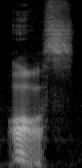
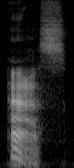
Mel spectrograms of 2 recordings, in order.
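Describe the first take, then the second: First: It is said with a British long vowel. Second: It is said with an American short vowel. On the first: "the same in British English too" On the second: "for Americans, it will be ass"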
